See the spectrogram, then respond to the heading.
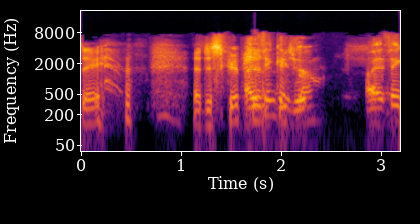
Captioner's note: chuckles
